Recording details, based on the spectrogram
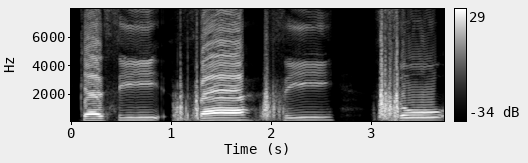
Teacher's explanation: tempat keluar hurufnya, yaitu ada di mana ujung lidah kita menempel dengan gigi seri atas. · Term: huruf sa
